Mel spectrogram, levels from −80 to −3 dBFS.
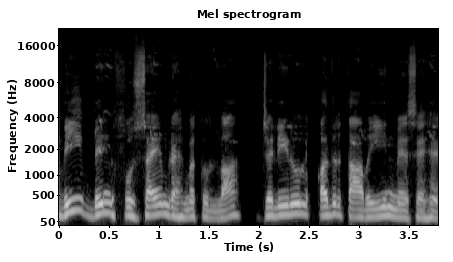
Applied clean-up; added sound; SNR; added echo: neural mask model DeepFilterNet 3.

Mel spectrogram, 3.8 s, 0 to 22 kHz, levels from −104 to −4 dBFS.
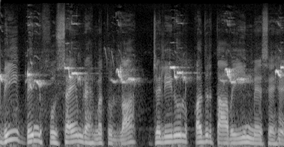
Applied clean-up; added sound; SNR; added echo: neural mask model RNNoise.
